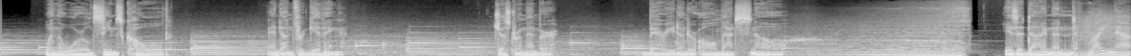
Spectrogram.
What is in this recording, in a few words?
commercial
